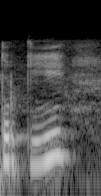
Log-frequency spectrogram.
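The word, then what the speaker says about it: Turc: spesial itu nationality orang Turki untuk maskulang itu Turk dan feminangnya itu Turk bacanya sama tapi tulisannya berbeda nah eh Cukup sekian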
